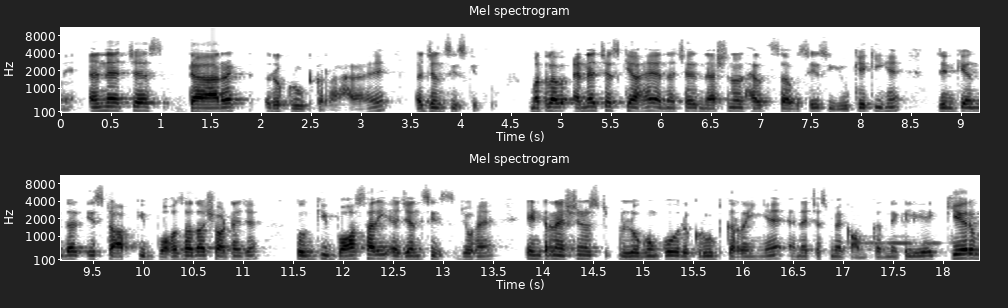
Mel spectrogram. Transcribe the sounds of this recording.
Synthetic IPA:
ẽɛnet͡ʃɛsɖaːɪɾek̚ʈɾɪkɾuːʈkɐɾːɐ̰ɦaɦɛ | eːd͡ʒənsɪzket̪ʰɾuː | mɐt̪ləbɛneːt͡ʃɛskjaːɦɛɛneːt͡ʃɛsnɛːʃnəlɦɛlt̪ʰsɐɾʋɪsɪzjuːkekiɦɛ̃ | d͡ʒɪnkeɐ̃nd̪əɾɪsːʈaːfkibɔːʊt̪zjaːd̪aʃɔːɾʈeːd͡ʒɦɛː | t̪oʊnkibɔːʊt̪saːɾiʔeːd͡ʒɛ̃nsɪzd͡ʒoːɦɛ̃ | ɪ̃ɳʈəɾnɛːʃnəlɪsʈloːɡõkoɾɪkɾuːʈkɐɾːɐɦiɦɛ̃ʔɛneːt͡ʃɛsmẽkaːmkɐɾnekeliekeːəɾʋ

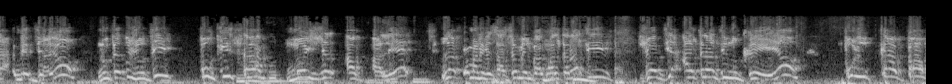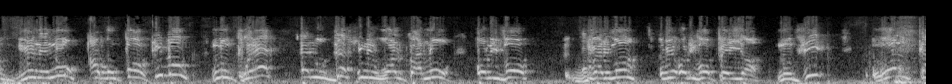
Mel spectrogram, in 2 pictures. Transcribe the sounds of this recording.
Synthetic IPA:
amedjajonũt̪et̪uʒud͡zi | pukisamɔ̃izɛlap̚alelafɛmanifɛst̪as̬jɔ̃mɛ̃lpalɔ̃alt̪ɛʁnat̪̬ivʒod͡zijaʔalt̪ɛʁnat̪ivnũkʁejã | pulkapab̚mɛnenũabɔ̃pɔkid̪ɔ̃k | nũpʁɛ | ɛnũd̪efiniwɔlpanũonivo | ɡuvɛʁnəmɑ̃ | kũbjɛ̃ʔonivopeiãnũd͡zi | wɔlk

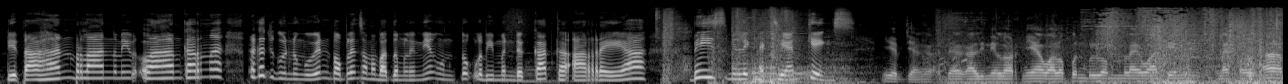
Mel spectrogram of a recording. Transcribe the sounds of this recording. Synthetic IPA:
dit̪aɦanbərlaɦant̪əmilaɦankaɾənaməɾekad͡ʒuɡanuŋɡuɪnt̪ɔplɛnsamabat̪əmlɪnɲaunt̪ʊk̚ləbɪhməndəkat̪̚kəʔaɾeabesmilɪkɛksiankɪŋs | jad͡ʒaŋadakalinilɔrt̪̚ɲawalaupʊnbəlʊmlewat̪ɪnlɛfələ

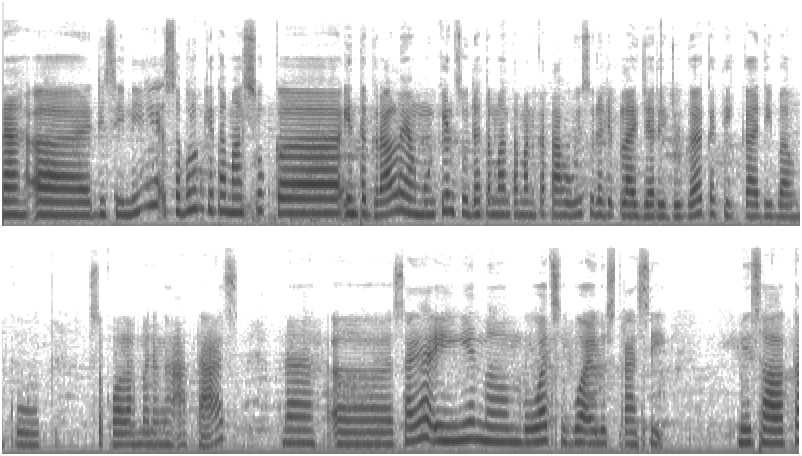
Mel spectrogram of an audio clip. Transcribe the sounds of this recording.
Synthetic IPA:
nahədisinisəbəlʊmkit̪amasʊkːəint̪əɡɾaljaŋmuŋkɪnsudaht̪əmant̪əmankət̪aɦuisudahdipəlad͡ʒaɾid͡ʒuɡakət̪ikadibaŋku | səkolahmənəŋaɦa̰t̪as | nahəːsajaiŋɪnməmbuat̪̚səbuailust̪ɾasi | misalka

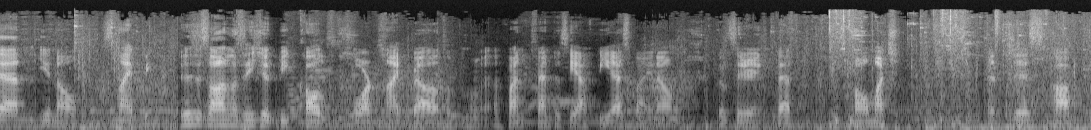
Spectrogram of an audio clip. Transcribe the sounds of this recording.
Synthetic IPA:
ɛ̃njɨnoʊsnaɪpɪ̃ŋðɪsɨsɔnəsliʃʊd̚bikʰɔlˠdfɔɹt̚naɪt̚bɛl̰ | fæ̃ntəsiapiɛsbaɪnoʊkə̃nsɪdəɹɪ̃ŋðæt̚haʊmʌt͡ʃ | d̪ɪshap̚

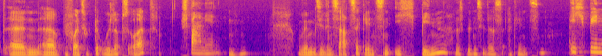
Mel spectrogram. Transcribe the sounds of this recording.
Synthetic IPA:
æɪnəːb̥əfoːɐt͡suːk̚tɐ̰ʔuɐlaʊpsɔ̰ɐt | ʃpaːniənm̩hm̩ | ʊntvɛnz̥iːdeːnz̥a̰t͡sɛɐɡ̥ɛ̰nt͡sn̩ɪçb̥ɪnvasv̥ʏɐdn̩z̥iːdasɛɐɡ̥ɛnt͡sn̩ | ʔɪçb̥ɪn

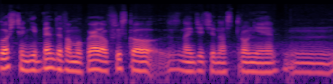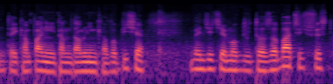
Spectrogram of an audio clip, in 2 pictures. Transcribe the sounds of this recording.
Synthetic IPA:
ɔɕt͡ɕaɲɛbɛnd̪ɛvamɔpɔvʲad̪awfʂɘst̪̚kɔznajd͡ʑɛt͡ɕɛnast̪ɾɔɲɛ | t̪ɛjkampaɲit̪amd̪amlʲiŋkavɔpʲiɕɛ | bɛɲd͡ʑɛt͡ɕɛmɔɡlʲit̪ɔzɔbat͡ʂɘt͡ɕfʂɘst̪̚

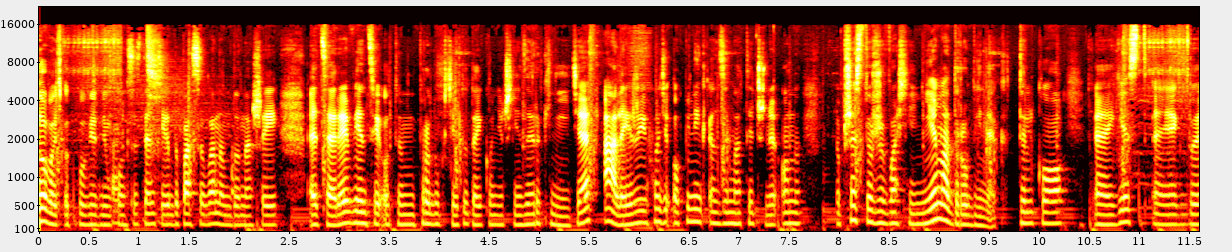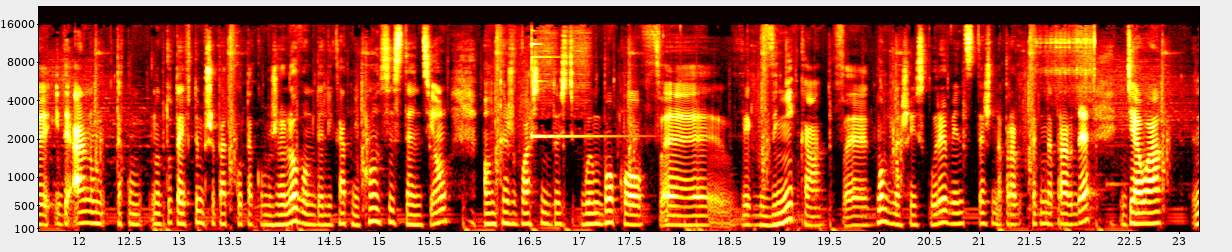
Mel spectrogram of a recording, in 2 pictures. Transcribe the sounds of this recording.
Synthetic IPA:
ɔvat͡ɕɔt̪̚pɔvʲjɛd̪ɲɔ̃w̃kɔnsɨst̪ɛnt̪sʲjɛd̪ɔpasɔvanɔ̃md̪ɔnaʂɛjt̪sɛɾɘvʲjɛnt̪sɛjʔɔt̪ɘmpɾɔd̪ukt͡ɕɛt̪ut̪ajkɔɲɛt͡ʂɲɛzɛɾkɲejt͡ɕɛalɛjɛʐɛlʲixɔd͡ʑiʔɔpʲilʲikɛnzɛmat̪ɘt͡ʂnɘʔɔn | pʂɛst̪ɔʐɛvwaɕɲɛɲɛmad̪ɾɔbʲinɛ̰kt̪ɘlkɔjɛst̪jaɡ̚bɘʔid̪ɛʔa̰lnɔ̃w̃t̪akɔ̃w̃nɔt̪ut̪ajft̪ɘmpʂɘpat̪kut̪akɔ̃w̃ʐɛlɔvɔ̃w̃d̪ɛlʲikat̪ɲɛkɔnsɨst̪ɛnt̪sjɔ̃w̃ʔɔnt̪ɛʐvwaɕɲɛd̪ɔʑd͡ʑɡwɛmbɔkɔf | jaɡ̚bɘvɲikavɡwɔmbnaʂɛjskuɾɘvʲjɛnt̪st̪ɛʂnapɾat̪aknapɾavd̪ɛd͡ʑawa

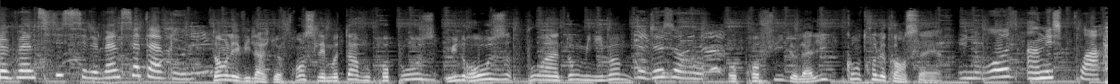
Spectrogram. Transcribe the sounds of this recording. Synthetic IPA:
ləvɛ̃t̪siseləvɛ̃t̪sɛt̪avʁild̪̥ɑ̃levilaʒd̪əfχɑ̃slemɔt̪aʁvupχɔpozynʁozpuʁɛ̃d̪ɔ̃minimɔmd̪əd̪øzøʁoopχɔfid̪əlaliɡkɔ̃t̪χələkɑ̃sɛ̰ːʁynʁozɛ̃nɛspwaːʁ

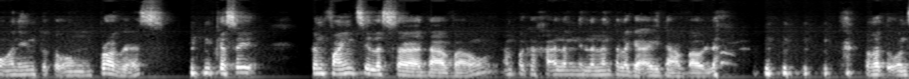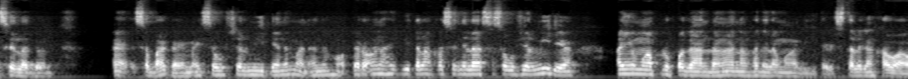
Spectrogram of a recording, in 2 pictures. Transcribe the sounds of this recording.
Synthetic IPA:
ʊŋʔɐnojʊŋt̪ʊt̪oʔo̞ŋpɾoɡɹɛs | kɐsɛ | konfajnd̪̚sɪlasɐd̪aːvawʔɐŋpɐɡ̚kːaːkɐʔɐlamnɪlalɐŋt̪ɐlɐɡaʔɐjd̪aːvawlaŋ | kɐkɐt̪oʔonsɪlad̪o̞n | ʔɐsɐbaːɡɐjmɐjsowʃɐlmiːd̪iɐnɐmanʔɐnoɦopɛːɾo̞ʔɐŋnɐkɪkiːt̪ɐlɐŋkɐsɛnɪlasɐsowʃɐlmiːd̪iɐ | ʔɐjʊŋmɐŋapɾopɐɡand̪ɐŋanɐŋkɐnɪlaŋmɐŋaliːd̪ɛ̰ɹst̪ɐlɐɡaŋkɐwa̰ː

